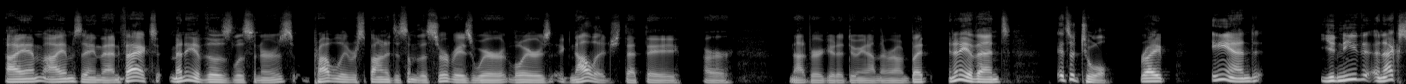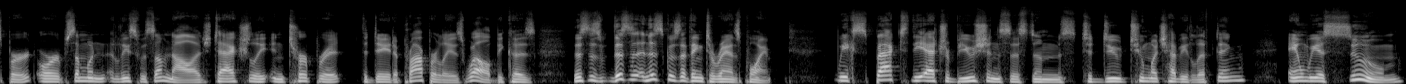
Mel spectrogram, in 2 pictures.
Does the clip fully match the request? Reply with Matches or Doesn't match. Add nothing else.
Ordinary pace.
Matches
